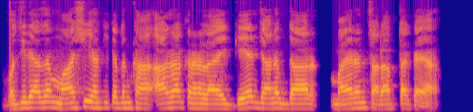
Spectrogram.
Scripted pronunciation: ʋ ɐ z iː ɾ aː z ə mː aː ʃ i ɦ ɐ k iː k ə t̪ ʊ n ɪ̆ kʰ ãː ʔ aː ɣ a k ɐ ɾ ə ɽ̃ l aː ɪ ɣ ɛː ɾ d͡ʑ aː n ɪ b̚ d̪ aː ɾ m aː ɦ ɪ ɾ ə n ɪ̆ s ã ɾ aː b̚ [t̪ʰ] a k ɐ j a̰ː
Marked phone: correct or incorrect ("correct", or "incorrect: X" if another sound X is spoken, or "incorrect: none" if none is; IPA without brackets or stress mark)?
incorrect: t̪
